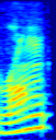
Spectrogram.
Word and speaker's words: wrong: bring now right run wrong they all start with a r sound although wrong has a silent w at first but in bring it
